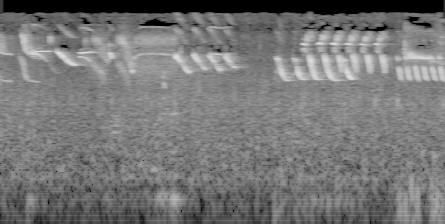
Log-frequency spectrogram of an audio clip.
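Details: Loud Chestnut-capped blackbird 'baderna' chorus: tumbling high whistles and downslurred notes, then a fast, evenly spaced string of bright clipped notes repeated about eight times, followed by more chatter.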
